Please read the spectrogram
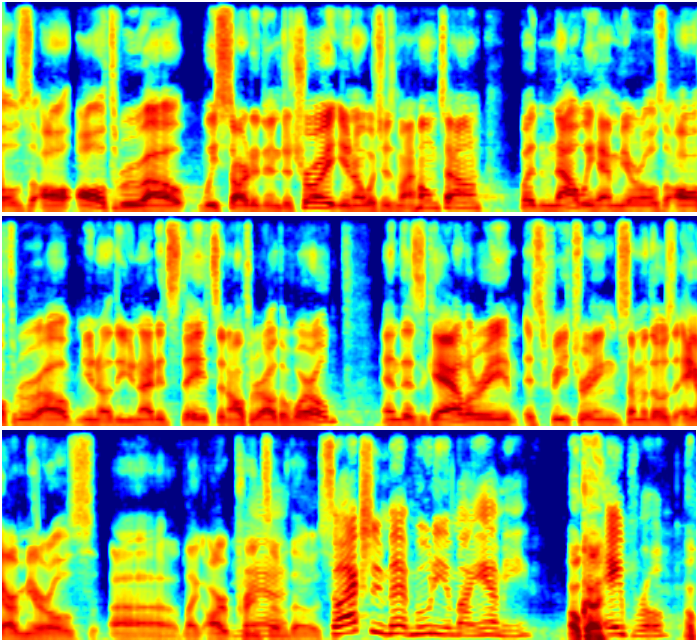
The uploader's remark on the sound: We Went LIVE at the FutureLAND Conference 2023.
